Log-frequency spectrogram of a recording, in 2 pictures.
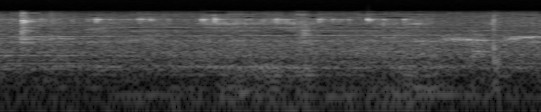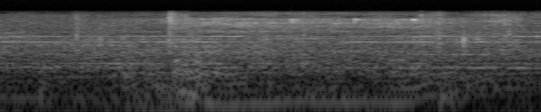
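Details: Harvey, a Vietnamese pot-bellied pig, asleep and snoring: low, droning rumbles that rise and fade in steady cycles under a faint hiss of room noise.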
